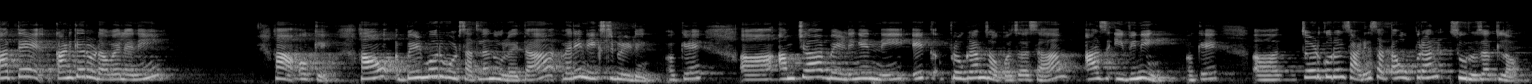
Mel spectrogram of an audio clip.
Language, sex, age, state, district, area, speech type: Goan Konkani, female, 30-45, Goa, Bardez, rural, spontaneous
